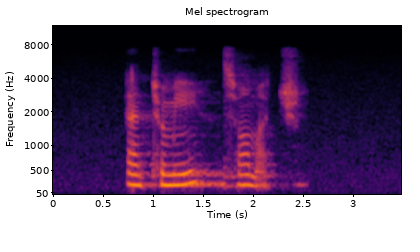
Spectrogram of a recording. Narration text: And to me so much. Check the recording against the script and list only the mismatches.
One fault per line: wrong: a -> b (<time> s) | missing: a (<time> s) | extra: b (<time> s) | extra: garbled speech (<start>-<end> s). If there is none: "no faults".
no faults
